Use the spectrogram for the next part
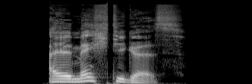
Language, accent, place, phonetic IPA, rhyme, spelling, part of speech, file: German, Germany, Berlin, [alˈmɛçtɪɡəs], -ɛçtɪɡəs, allmächtiges, adjective, De-allmächtiges.ogg
- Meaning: strong/mixed nominative/accusative neuter singular of allmächtig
